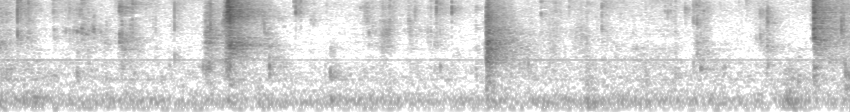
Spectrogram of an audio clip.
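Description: Faint wet squishing and a few sharp crackles of seafood shells being pulled apart by plastic-gloved hands, with some chewing: shrimp and snow crab from a Cajun seafood boil being peeled and eaten.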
